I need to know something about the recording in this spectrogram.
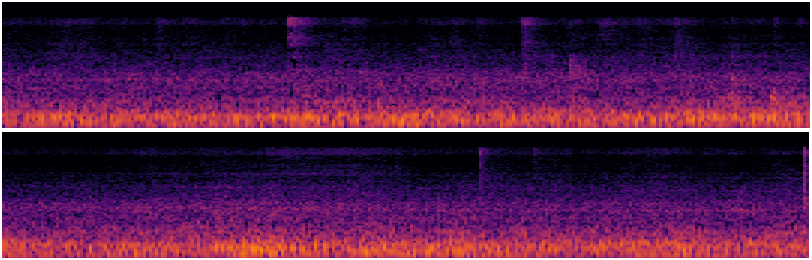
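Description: Steady low rumble of room background noise, with a few faint clicks.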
